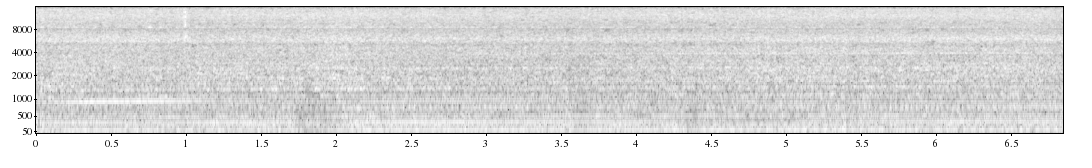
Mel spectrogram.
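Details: Toyota KE10 Corolla first run at about 2000 rpm for 10–15 minutes: steady fast idle with a raspy, puffing edge up front. Exhaust leak, which sounds like it is where the extractors meet the cylinder head.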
